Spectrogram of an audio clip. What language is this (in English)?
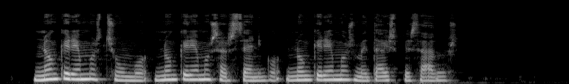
Galician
